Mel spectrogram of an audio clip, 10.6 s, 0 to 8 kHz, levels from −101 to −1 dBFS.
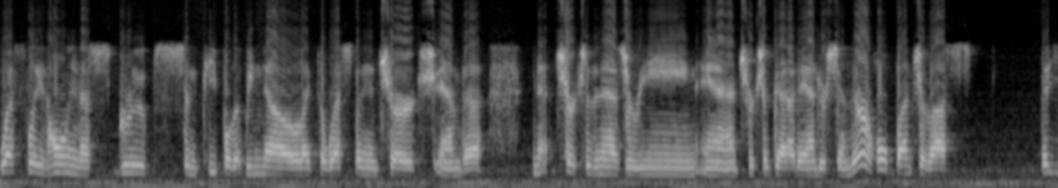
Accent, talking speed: American, 175 wpm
